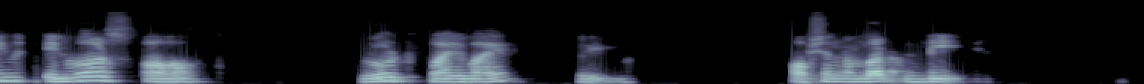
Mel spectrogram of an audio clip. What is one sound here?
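A man explains calmly into a close microphone, in short phrases with pauses.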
